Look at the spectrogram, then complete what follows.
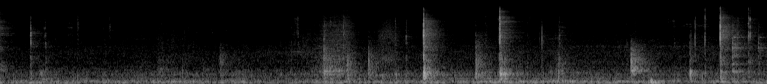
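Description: Irregular clicks, knocks and light rubbing of a power cable being handled and routed through the cable conduits along a monitor arm, over a faint low hum. The loudest knock comes about four seconds in.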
